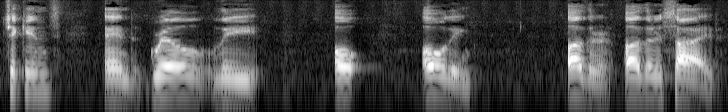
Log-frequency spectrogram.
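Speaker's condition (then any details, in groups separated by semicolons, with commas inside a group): Aphasia after stroke; aphasia caused by stroke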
